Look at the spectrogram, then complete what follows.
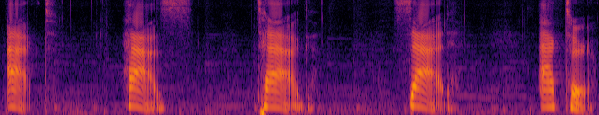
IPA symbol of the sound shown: æ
